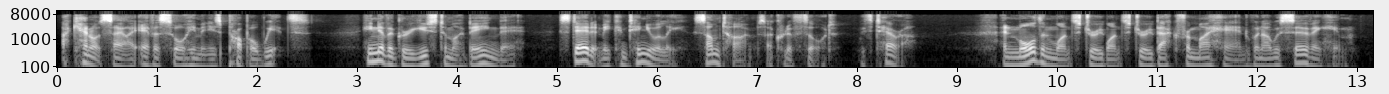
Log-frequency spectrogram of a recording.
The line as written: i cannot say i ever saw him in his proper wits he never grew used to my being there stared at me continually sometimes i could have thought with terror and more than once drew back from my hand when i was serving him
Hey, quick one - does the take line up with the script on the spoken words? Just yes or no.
no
